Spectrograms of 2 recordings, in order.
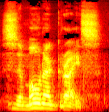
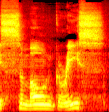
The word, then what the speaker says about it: Simona Grace: name mispronounced it is Simona Grace that is how you pronounce German names I've heard people say Simone gree and I think even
